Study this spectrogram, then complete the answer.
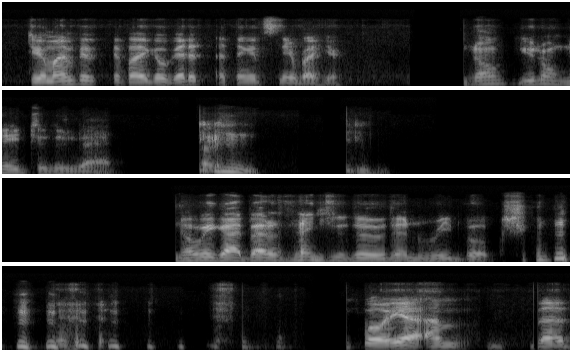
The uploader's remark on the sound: skype calls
